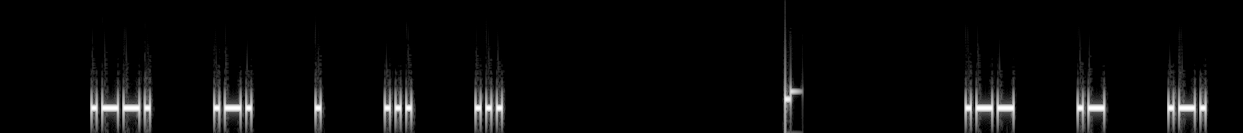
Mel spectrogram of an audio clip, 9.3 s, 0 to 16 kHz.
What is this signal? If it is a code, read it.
Morse code, heard as a keyed tone, about 30 wpm, spaced as for 14 wpm, 700 Hz. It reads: PRESS WAR
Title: 4x Character Spacing - Top 500 Words - 30wpm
